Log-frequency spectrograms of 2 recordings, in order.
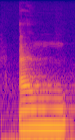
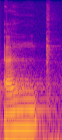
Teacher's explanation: nun sukun bertemu huruf ta, makhrajnya ta di ujung lidah bertemu gusiki dari atas. Ant, nah, bukan ang. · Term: ikhfa haqiqi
